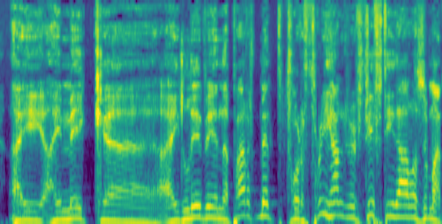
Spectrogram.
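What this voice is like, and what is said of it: Imitated Baltic accent. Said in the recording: “he is from one of the Baltic countries ... I won't do his accent anymore.”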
